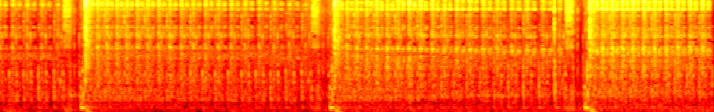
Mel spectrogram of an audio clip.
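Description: Alyn Foundry RLE model stationary engine running under its governor: it fires with a sharp bang about every two and a half seconds, three times, and coasts between firings with a fast, even clicking from its mechanism, the ignition points being a bit noisy.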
